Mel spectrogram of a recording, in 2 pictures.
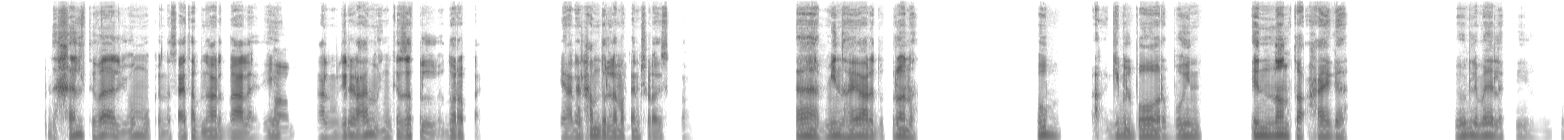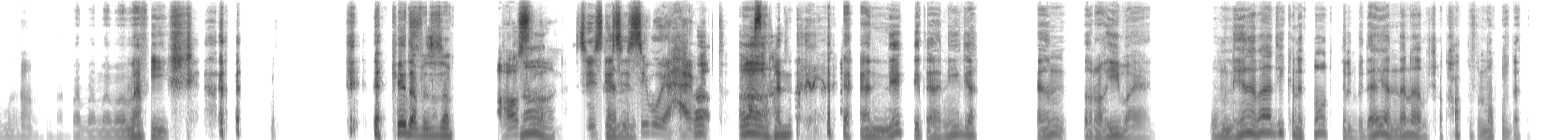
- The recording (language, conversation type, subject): Arabic, podcast, بتحس بالخوف لما تعرض شغلك قدّام ناس؟ بتتعامل مع ده إزاي؟
- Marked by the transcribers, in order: in English: "الpowerpoint"; laugh; tapping; laugh; laugh; in English: "هنجت تهنيجة"; laugh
